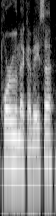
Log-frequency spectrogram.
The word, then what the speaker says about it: Por una cabeza: called "Por una cabeza."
